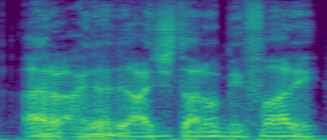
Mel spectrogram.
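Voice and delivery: ordinary delivery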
